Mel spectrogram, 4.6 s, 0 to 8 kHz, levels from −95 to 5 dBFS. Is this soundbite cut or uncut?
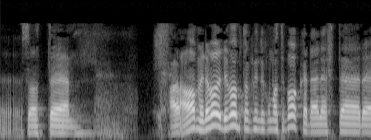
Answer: cut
